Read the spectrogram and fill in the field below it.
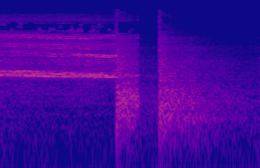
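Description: Rocket skates firing in a Jackass stunt, a loud hissing roar of thrust that cuts out sharply, then one more abrupt burst of rushing blast that fades away.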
